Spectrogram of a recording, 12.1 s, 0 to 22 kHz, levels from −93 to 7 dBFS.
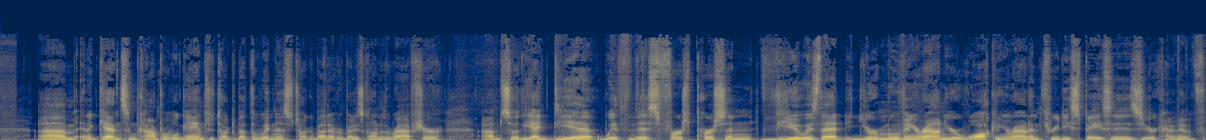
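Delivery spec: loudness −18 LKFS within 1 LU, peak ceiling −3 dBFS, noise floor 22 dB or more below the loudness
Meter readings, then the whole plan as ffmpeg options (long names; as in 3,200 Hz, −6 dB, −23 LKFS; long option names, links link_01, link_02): integrated loudness −20.5 LKFS; sample peak −3.0 dBFS; target loudness −18.0 LKFS
→ -af "volume=2.5dB,alimiter=limit=-3dB:level=0:latency=1"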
